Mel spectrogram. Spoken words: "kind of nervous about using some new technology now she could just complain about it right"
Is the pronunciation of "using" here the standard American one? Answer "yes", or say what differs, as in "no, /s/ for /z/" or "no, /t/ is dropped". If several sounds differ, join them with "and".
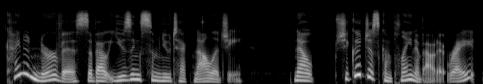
yes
